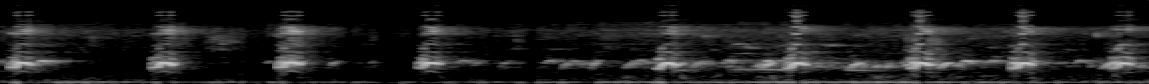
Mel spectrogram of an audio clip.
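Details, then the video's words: White-breasted waterhen (ruak-ruak) used as a lure sound: a loud harsh note is repeated about once a second, with soft chattering between calls over a low hum. "MIKAT BURUNG RUAK RUAK"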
